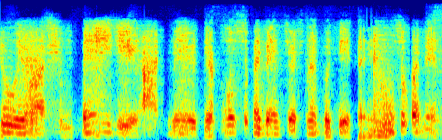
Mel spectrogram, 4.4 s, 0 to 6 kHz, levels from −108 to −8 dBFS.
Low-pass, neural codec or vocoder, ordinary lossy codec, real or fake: 5.4 kHz; codec, 44.1 kHz, 0.9 kbps, DAC; AAC, 32 kbps; fake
